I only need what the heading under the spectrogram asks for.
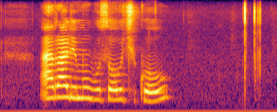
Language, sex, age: Venda, female, 34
